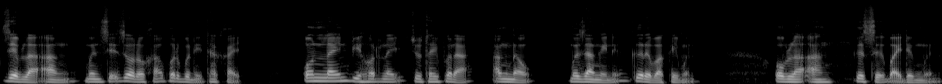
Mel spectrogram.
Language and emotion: Bodo, sad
